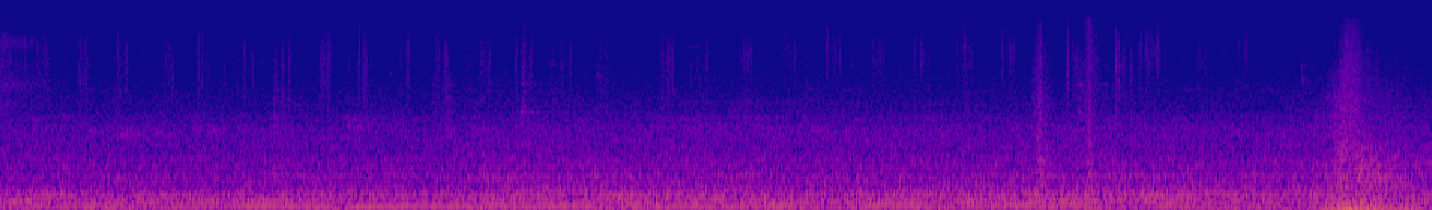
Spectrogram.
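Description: Small animal paws patter quickly across metal grating and a hard floor.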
